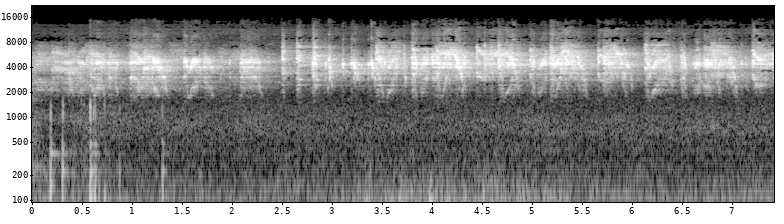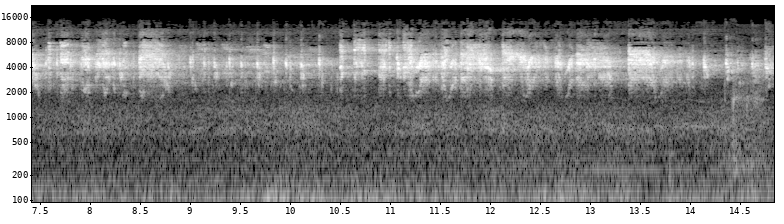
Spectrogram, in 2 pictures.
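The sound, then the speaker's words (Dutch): A dense, unbroken chorus of many small birds chirping together around windowless nesting buildings where birds build edible bird's nests, high-pitched and steady throughout, with a faint low rumble underneath and no voices. “Dus deze vogels eh, die moeten andere vogels lokken om naar binnen te komen en een nestje te bouwen.”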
